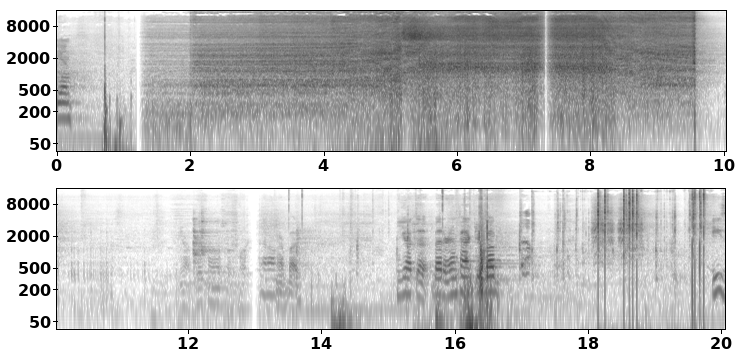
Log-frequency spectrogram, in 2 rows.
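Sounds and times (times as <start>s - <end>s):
torch flame hissing: 1.3s - 9.9s.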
